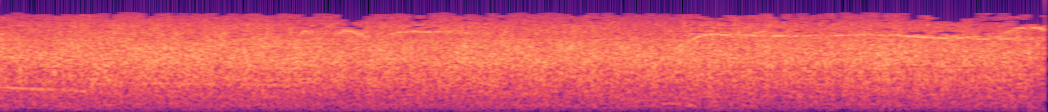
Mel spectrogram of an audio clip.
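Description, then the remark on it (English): Steady, loud applause from a crowd greeting Milton Berle, with a few thin whistles rising faintly above the clapping now and then. No one speaks. “Oh, you hear that whistling?”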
